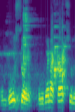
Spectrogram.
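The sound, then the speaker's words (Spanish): A couple of light glass clinks, like a toast, ring out under steady conversation as people keep talking over them. “Bueno, no, salud. Bueno. Salud.”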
